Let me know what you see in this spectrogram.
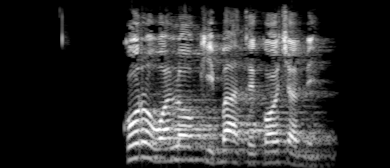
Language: Luo (Kenya and Tanzania)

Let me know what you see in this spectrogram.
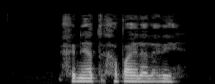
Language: Pashto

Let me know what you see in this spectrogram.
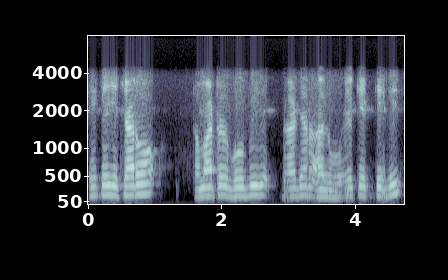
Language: Urdu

